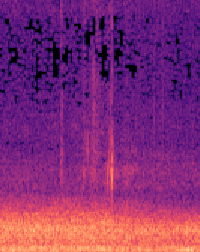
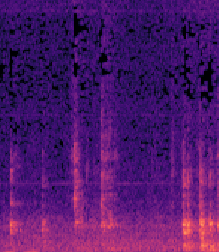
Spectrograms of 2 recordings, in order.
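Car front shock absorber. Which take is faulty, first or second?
second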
